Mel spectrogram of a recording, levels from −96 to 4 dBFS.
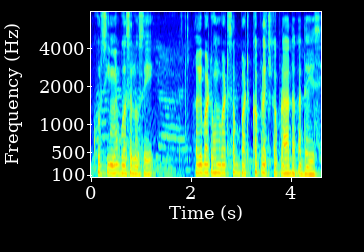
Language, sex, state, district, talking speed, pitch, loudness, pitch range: Halbi, male, Chhattisgarh, Bastar, 210 wpm, 140 Hz, -30 LUFS, 130-145 Hz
